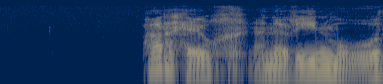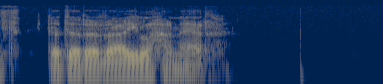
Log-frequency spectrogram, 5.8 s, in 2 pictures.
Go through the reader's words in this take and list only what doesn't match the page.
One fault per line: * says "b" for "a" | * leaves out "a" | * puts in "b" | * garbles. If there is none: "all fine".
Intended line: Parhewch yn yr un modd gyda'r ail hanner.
all fine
